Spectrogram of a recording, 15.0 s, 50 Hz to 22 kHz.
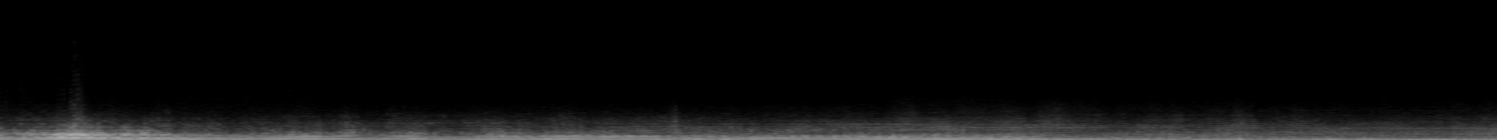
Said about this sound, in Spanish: Sábado 23 de noviembre de 2019, 3 de la tarde. El helicóptero patrulla Bogotá en un nuevo día de protestas.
